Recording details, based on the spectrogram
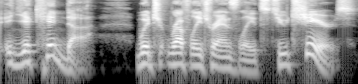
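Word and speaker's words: Iechyd da: can all fold into your vocabulary and it's pronounced yaka which roughly translates to Cheers so yaka thanks Carl since 1850 well over half of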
